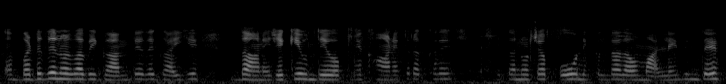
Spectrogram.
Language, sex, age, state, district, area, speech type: Dogri, female, 18-30, Jammu and Kashmir, Reasi, rural, spontaneous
